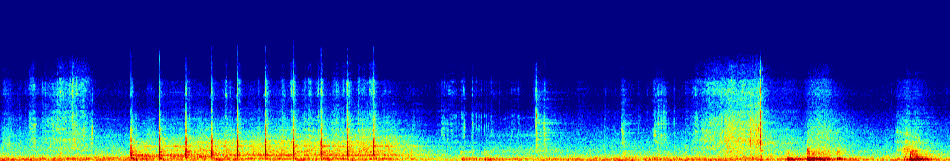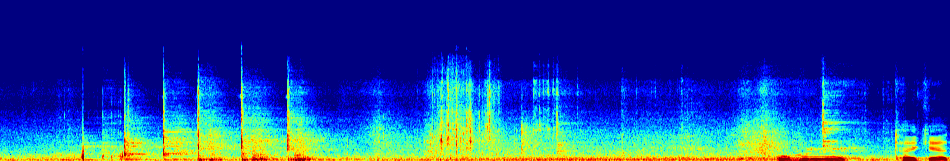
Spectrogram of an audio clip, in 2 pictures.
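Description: A metal tape measure rattles and clicks as it extends.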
